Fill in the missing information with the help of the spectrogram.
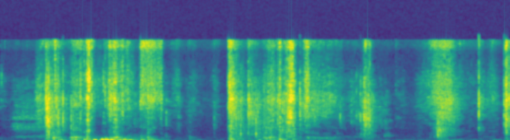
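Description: An empty cardboard box being handled and shifted: irregular rustling and scraping of the cardboard, with a dull thump about a second in.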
